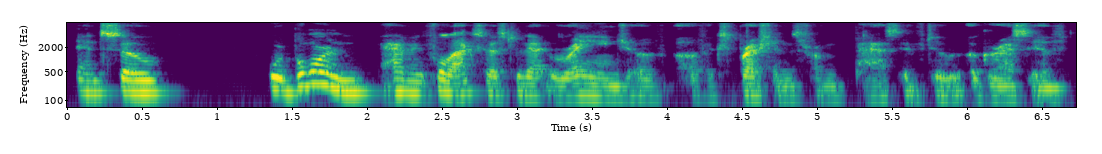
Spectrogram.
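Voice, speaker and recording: Man in his sixties, therapist guest, calm explainer, very bright tone, husky. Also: medium pitch, measured pace, low-quality recording. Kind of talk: explaining psychology on an online show.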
